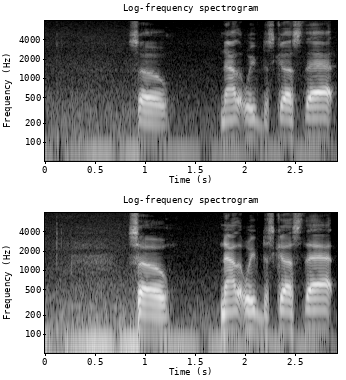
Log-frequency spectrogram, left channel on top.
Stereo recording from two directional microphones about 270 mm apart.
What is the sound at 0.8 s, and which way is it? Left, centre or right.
Speech, right.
